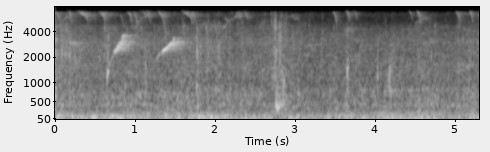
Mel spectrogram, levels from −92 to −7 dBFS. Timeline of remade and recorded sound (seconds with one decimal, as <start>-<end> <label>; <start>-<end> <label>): 0.0-1.2 remade; 1.2-1.8 recorded; 1.8-2.7 remade; 2.7-4.5 recorded; 4.5-5.3 remade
